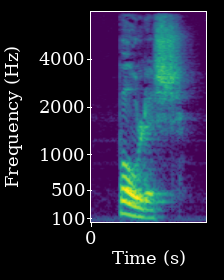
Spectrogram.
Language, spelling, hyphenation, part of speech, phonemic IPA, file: Dutch, polis, po‧lis, noun, /ˈpoː.lɪs/, Nl-polis.ogg
- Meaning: 1. insurance policy 2. insurance plan 3. a polis; an ancient, especially Ancient Greek, city state or city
